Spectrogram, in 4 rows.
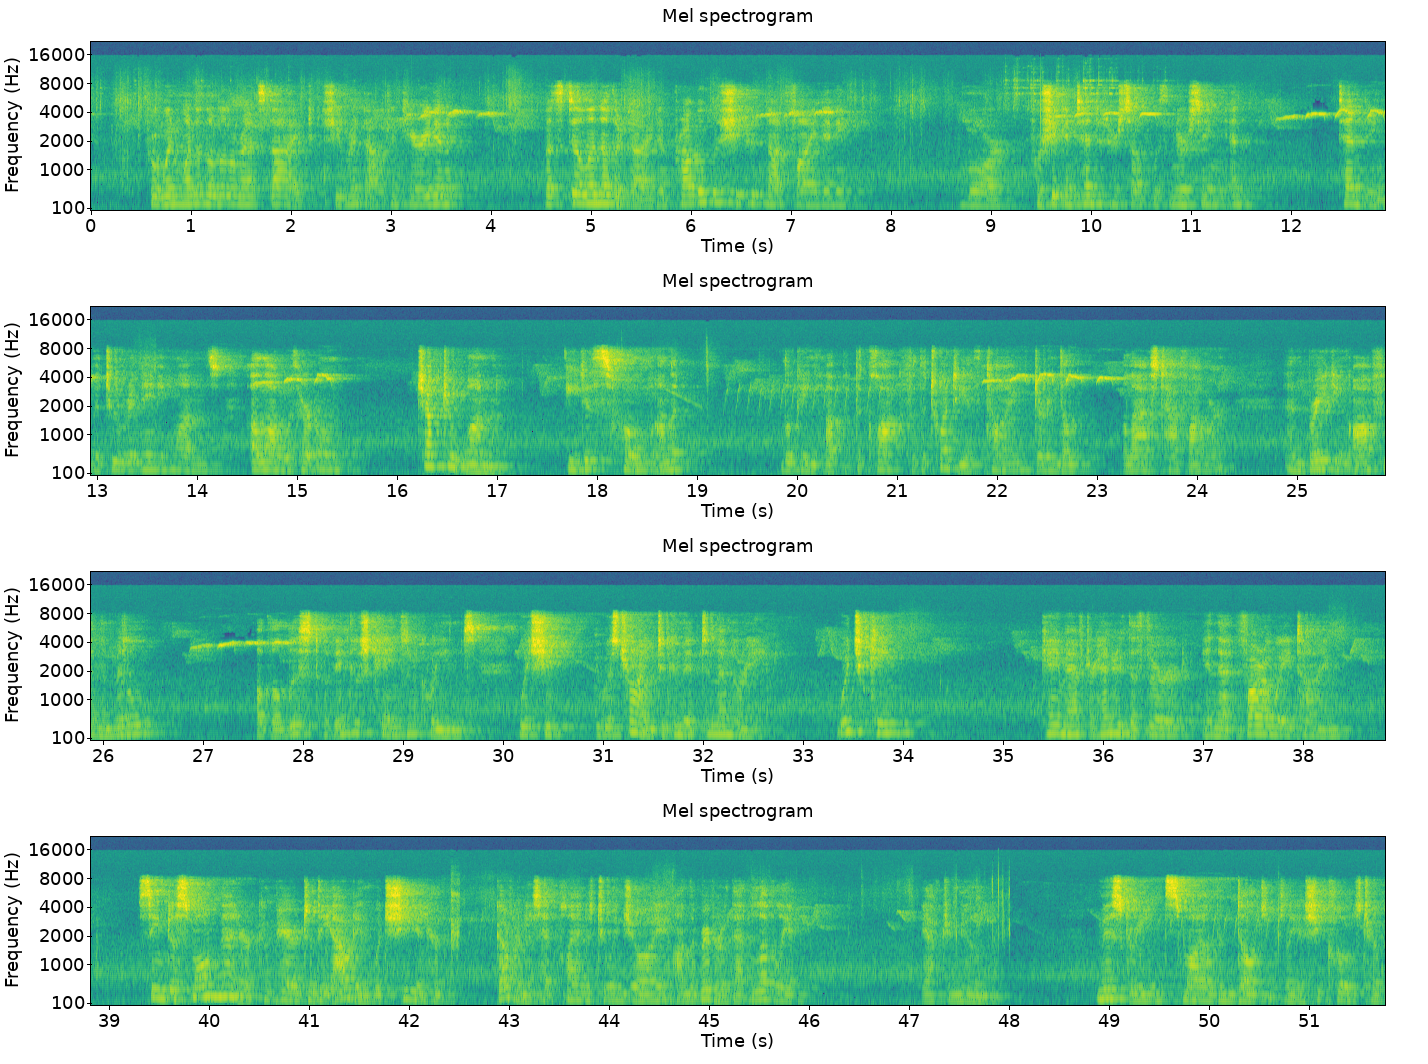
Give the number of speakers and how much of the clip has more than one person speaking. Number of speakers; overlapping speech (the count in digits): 1, no overlap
